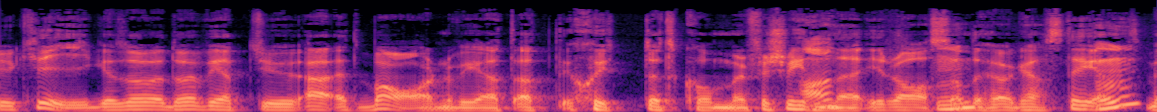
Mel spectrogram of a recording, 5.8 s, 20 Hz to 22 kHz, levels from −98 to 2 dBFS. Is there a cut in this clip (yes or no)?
no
